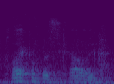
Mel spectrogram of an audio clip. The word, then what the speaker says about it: Clackamas County: How do you pronounce it? Clackamas County.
